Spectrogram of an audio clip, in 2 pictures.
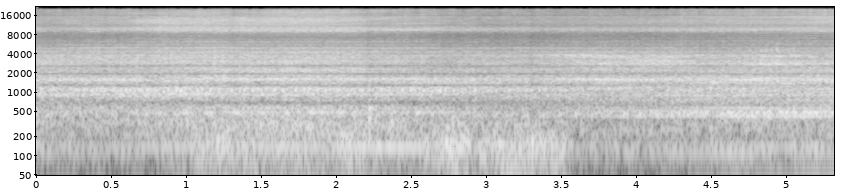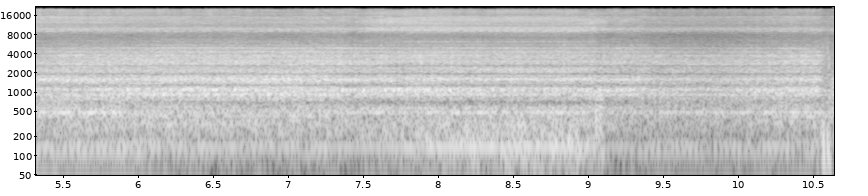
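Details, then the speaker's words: BMW 335i with the engine running and revved: a steady low groan rides over the engine rush, heard through a stethoscope and diaphragm attachment. It is loudest at the tensioner, so the owner suspects a noisy tensioner bearing and plans to replace it. "well I believe it might be coming from the tensioner bearing down there um and when I give it more RPMs the groaning sounds like it's coming from there"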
